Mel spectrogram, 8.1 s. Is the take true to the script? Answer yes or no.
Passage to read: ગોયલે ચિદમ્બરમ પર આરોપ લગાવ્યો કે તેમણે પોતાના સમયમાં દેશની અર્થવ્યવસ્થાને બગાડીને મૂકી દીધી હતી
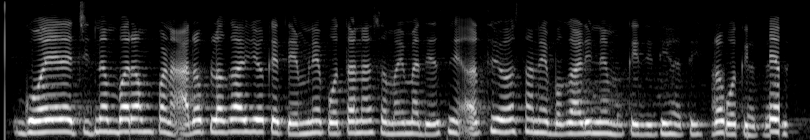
no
